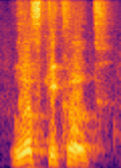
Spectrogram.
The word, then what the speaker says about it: Luftgekühlt: Luftgekühlt.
